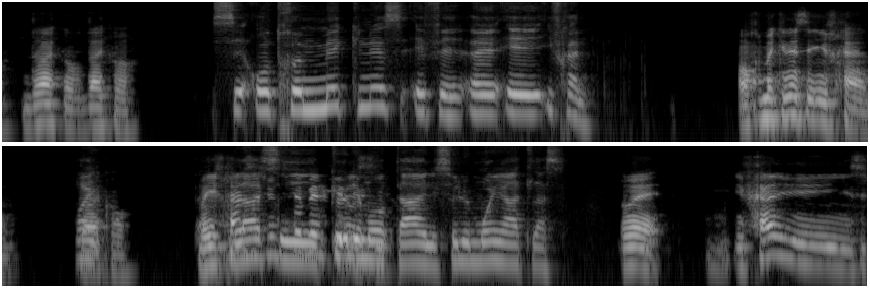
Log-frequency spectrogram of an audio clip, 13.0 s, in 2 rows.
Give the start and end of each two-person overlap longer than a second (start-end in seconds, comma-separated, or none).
8.0-9.4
